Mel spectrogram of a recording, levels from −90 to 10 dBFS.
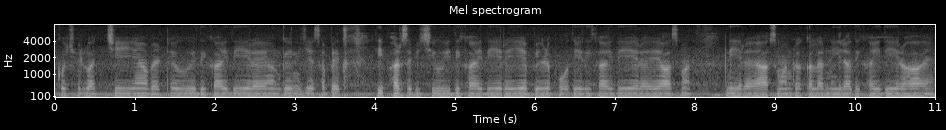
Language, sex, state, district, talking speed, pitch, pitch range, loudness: Hindi, male, Chhattisgarh, Jashpur, 185 wpm, 100 Hz, 100-105 Hz, -32 LUFS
